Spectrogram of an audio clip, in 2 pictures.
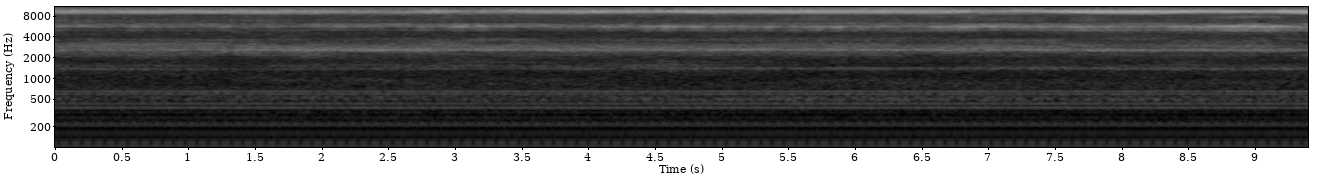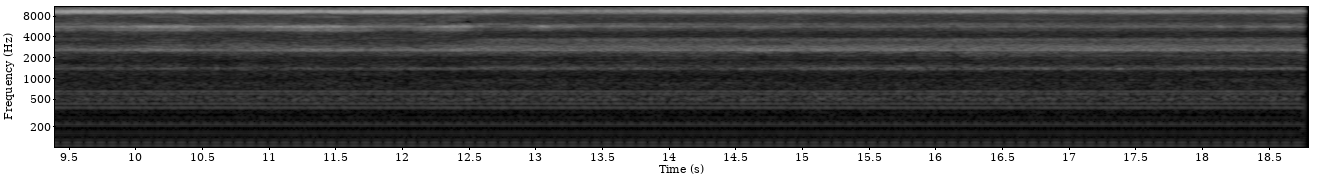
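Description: Steady hissing hum of a nebulizer compressor with no breaks: a running aerosol nebulizer.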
